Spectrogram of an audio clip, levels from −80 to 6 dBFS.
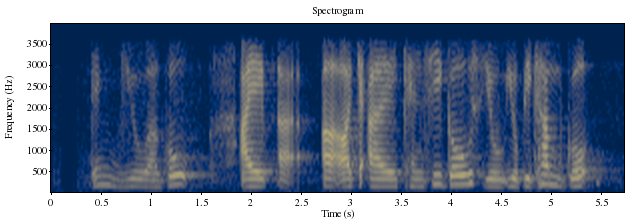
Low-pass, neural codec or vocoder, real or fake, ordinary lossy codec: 3.6 kHz; none; real; none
